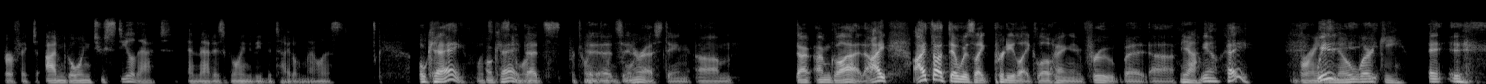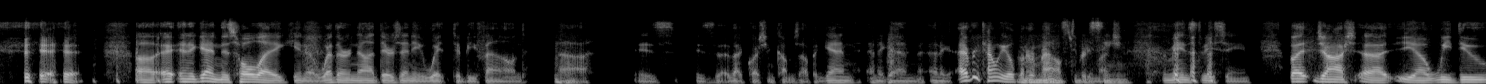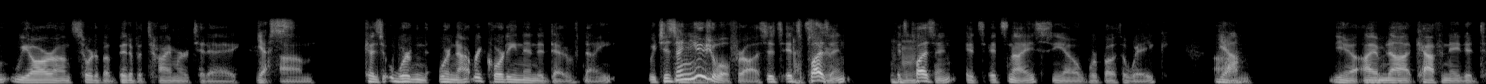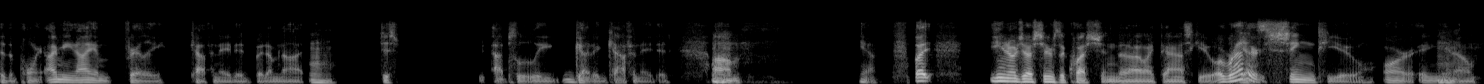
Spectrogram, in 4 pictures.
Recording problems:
garbled, watery; slightly; nothing above 7.5 kHz

